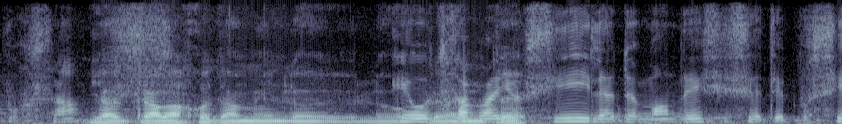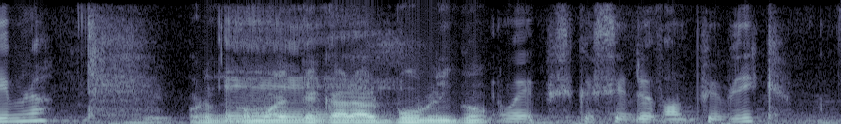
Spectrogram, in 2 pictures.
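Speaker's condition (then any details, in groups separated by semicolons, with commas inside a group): No condition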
